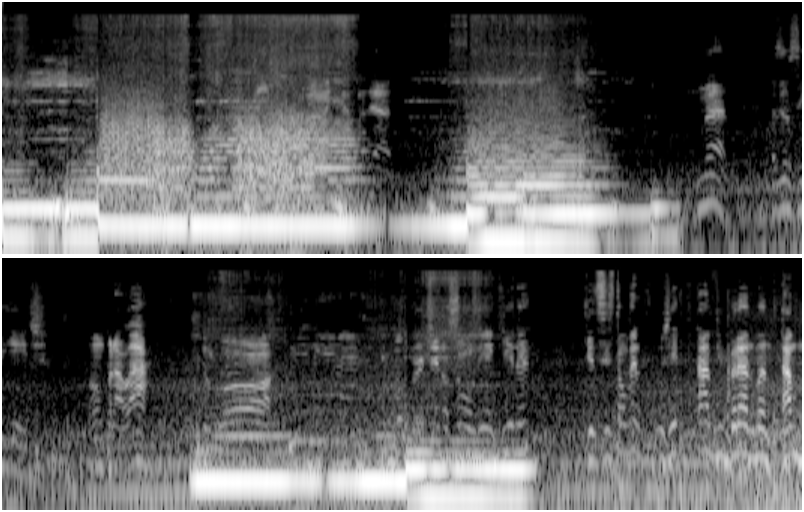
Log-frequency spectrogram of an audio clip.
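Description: Car audio system in a small car's cabin playing bass-heavy music very loud, deep bass notes each held a second or two. The bass drops away about six seconds in, returns around ten seconds, and drops again after about thirteen. The system has just been tuned with its bass turned up much stronger.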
